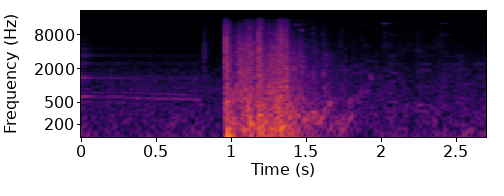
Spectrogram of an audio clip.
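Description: Water splashes loudly as someone runs into a river.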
